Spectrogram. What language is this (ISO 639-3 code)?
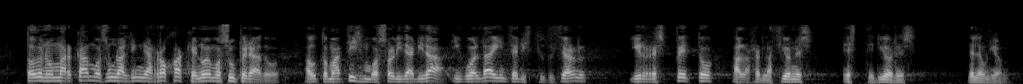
spa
